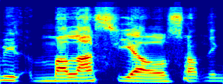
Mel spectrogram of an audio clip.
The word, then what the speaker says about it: Malacia: is his name is malacia or something like that but Dom is uh it's spelled like malakia uh it's not there's no K there but it's close enough all right so all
